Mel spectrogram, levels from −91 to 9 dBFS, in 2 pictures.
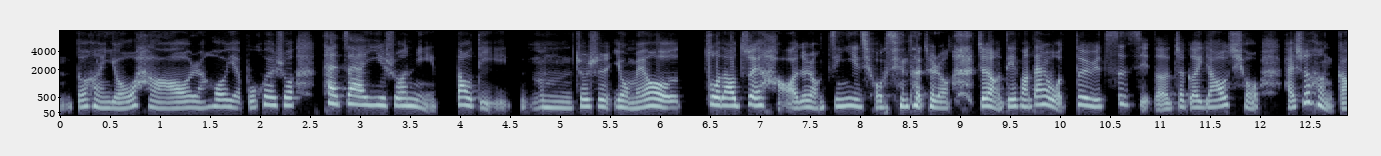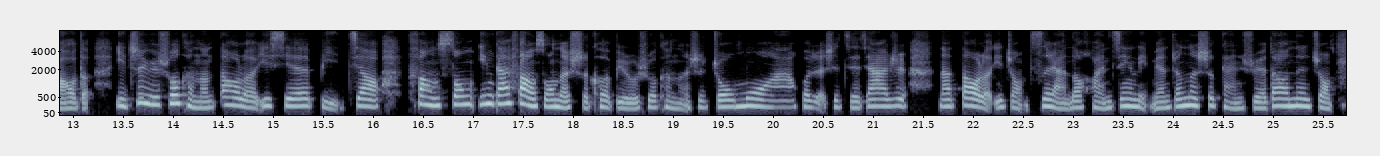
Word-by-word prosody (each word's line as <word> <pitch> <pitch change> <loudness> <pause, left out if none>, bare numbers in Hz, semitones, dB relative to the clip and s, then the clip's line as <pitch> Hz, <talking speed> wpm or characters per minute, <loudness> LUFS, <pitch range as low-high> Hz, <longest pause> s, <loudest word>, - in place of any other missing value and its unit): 都 195 +2 -1
很 200 -6 -3
友 165 +4 -1
好， 170 -5 0
然 175 -1 -4
后 205 0 0
也 185 -4 -4
不 180 +2 -6
会 255 +2 +2
说 240 -1 +1 0.3
太 295 -1 +6
在 275 -2 +4
意 245 -1 +1
说 230 0 +1
你 205 -9 -2 0.2
到 250 -2 +4
底， 285 +2 -10 0.3
嗯， 175 -3 -4
就 215 +5 0
是 210 -1 0
有 195 -2 +2
没 165 +1 -3
有 190 -4 +5 0.2
做 255 -2 +6
到 230 -1 +7
最 235 +2 +4
好 230 - -3
啊， - - +2
这 185 - -1
种 175 -2 -1
精 215 +1 +1
益 225 -2 +1
求 185 -2 -2
精 210 +3 0
的 230 +1 +4
这 210 - +1
种 170 -3 -2 0.3
这 225 - +7
种 210 -4 +3
地 215 - +2
方， 205 -2 +1
但 260 +3 +4
是 260 - +4
我 215 - +1
对 245 -2 +3
于 205 -1 0
自 275 +6 +1
己 315 +8 -3
的 350 - -3
这 200 - -4
个 185 0 0
要 195 +5 +1
求 255 - -3 0.2
还 - - -2
是 330 - +1
很 245 - -1
高 155 +1 0
的， - - -6 0.3
以 225 - -1
至 305 +9 -1
于 260 -3 +2
说 290 +3 +3
可 235 -6 -2
能 170 -1 -5
到 250 0 -1
了 185 -6 -1
一 225 0 -2
些 220 0 +1
比 170 -3 -8
较 210 -3 +1 0.3
放 255 -4 +2
松， 265 +3 +1
应 280 +2 +2
该 285 +1 +5
放 280 -6 +6
松 205 -2 0
的 175 -3 +1
时 175 -3 -5
刻， 190 +2 -4
比 165 - -7
如 150 0 -3
说 185 +2 -6
可 185 0 -8
能 155 -3 -9
是 190 +1 -8
周 195 +1 -1
末 215 -1 +1
啊， 185 0 -6
或 195 -2 -3
者 170 - -7
是 195 - -8
节 175 -3 -7
假 215 +2 0
日， 215 -1 -3 0.3
那 210 -1 -2
到 220 0 +3
了 170 - -2
一 190 - -5
种 180 -3 -7
自 220 - +2
然 155 -8 -2
的 180 0 -2
环 175 -3 -6
境 220 +2 +1
里 190 - -6
面， 170 +2 -5
真 215 +3 +1
的 240 - +3
是 230 +1 -3
感 180 -8 -9
觉 170 -1 -5
到 225 +4 +1
那 220 -1 +2
种， 160 -6 -3
210 Hz, 265 characters per minute, -20 LUFS, 180-235 Hz, 0.3 s, 到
